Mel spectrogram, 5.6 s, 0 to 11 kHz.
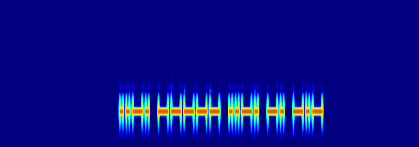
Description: Morse code, heard as a keyed tone, about 28 wpm, 700 Hz. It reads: F0FNK
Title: DXCC-100 Call Signs - 5 Characters - 28wpm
